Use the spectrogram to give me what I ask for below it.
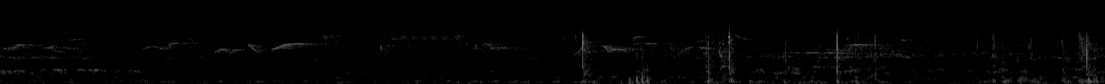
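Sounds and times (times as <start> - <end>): songbirds chirping faintly: 0.0 - 11.0.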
